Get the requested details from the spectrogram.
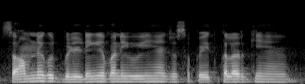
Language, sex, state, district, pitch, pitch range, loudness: Hindi, male, Uttar Pradesh, Shamli, 125 Hz, 120-130 Hz, -19 LUFS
